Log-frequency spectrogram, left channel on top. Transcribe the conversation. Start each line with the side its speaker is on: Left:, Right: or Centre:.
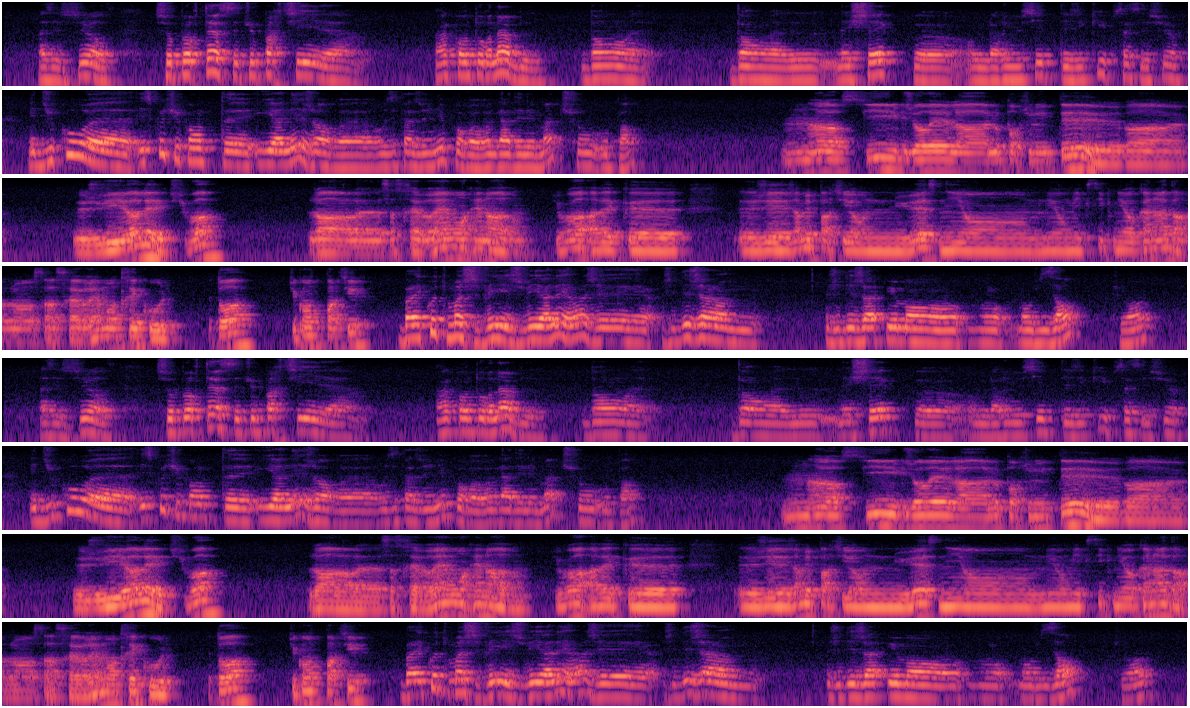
Left: ça c'est sûr. Supporter, c'est une partie euh, incontournable dans, euh, dans euh, l'échec euh, ou la réussite des équipes, ça c'est sûr. Et du coup, euh, est-ce que tu comptes euh, y aller, genre euh, aux États-Unis pour euh, regarder les matchs ou, ou pas?
Right: Hmm, Alors, si j'aurais la, l'opportunité, euh, bah, euh, je vais y aller, tu vois. Genre, euh, ça serait vraiment énorme. Tu vois, avec, euh, euh, j'ai jamais parti en US, ni en, ni au Mexique, ni au Canada. Genre, ça serait vraiment très cool. Et toi, tu comptes partir?
Left: Bah écoute, moi je vais, je vais y aller, hein. J'ai, j'ai déjà, hum, j'ai déjà eu mon, mon, mon visa, tu vois,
